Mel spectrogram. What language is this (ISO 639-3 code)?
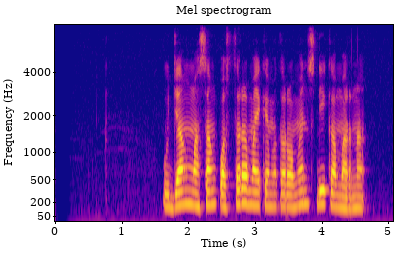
sun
